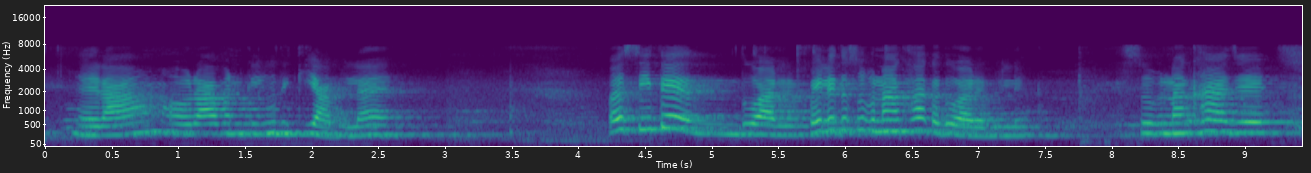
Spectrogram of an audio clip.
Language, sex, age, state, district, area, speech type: Maithili, female, 45-60, Bihar, Madhubani, rural, spontaneous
